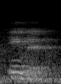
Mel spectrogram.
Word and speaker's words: Amen: Instead, what I said was, it's pronounced Eamon, actually. It's Urdu.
